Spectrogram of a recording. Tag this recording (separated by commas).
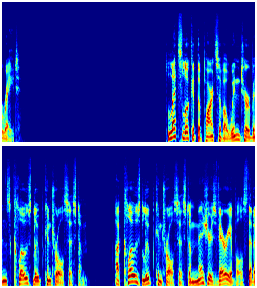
Speech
